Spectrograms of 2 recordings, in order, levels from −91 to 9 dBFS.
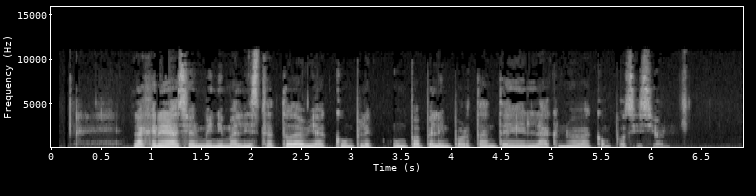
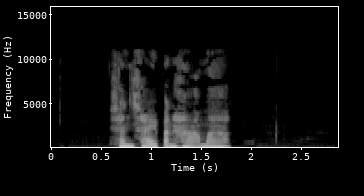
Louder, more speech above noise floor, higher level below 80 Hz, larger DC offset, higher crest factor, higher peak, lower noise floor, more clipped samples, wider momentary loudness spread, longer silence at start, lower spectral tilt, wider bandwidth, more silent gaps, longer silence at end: first, -20 LUFS vs -28 LUFS; second, 25 dB vs 51 dB; first, -58 dBFS vs -74 dBFS; neither; about the same, 20 dB vs 18 dB; first, 0 dBFS vs -14 dBFS; second, -45 dBFS vs -78 dBFS; neither; first, 19 LU vs 9 LU; second, 0.25 s vs 0.6 s; second, -4 dB/octave vs -5.5 dB/octave; about the same, 11.5 kHz vs 11.5 kHz; neither; second, 0.55 s vs 1.1 s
